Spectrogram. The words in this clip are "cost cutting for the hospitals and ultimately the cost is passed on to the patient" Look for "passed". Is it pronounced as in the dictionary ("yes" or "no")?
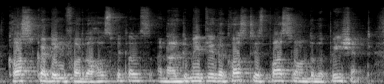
no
